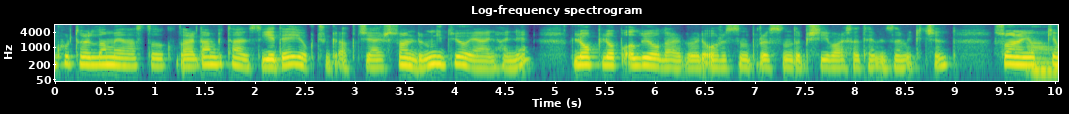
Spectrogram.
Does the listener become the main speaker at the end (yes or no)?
no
